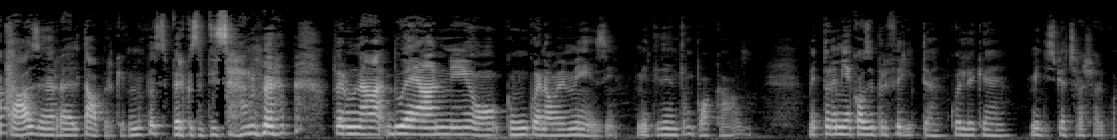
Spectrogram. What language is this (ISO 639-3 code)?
ita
